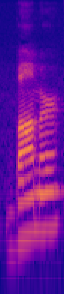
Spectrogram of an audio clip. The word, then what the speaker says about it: bomber: breve aqui para você a palavra Bomber você não pronuncia esse B isso acontece também em palavras como thumbnail né em tom como no jogo Tomb Raider bom bommer Super Bomberman no jogo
